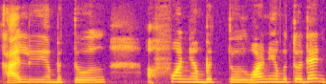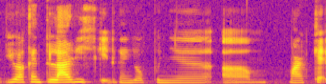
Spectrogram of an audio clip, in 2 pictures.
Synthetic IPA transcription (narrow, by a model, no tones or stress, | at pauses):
kaləjaŋbət̪ʊlʔəfɔnjaŋbət̪ʊlwarnəjãŋbət̪ʊldanjuakant̪əlaɾisə̥kɪʔ̚dəŋand͡ʒawapuɲə̃ə̰mː | arkɛ̰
